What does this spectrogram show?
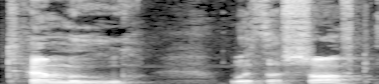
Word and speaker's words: Temu: company name um according to the ads it's pronounced TAMU with a soft e instead of the teu with the long e oh well live and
